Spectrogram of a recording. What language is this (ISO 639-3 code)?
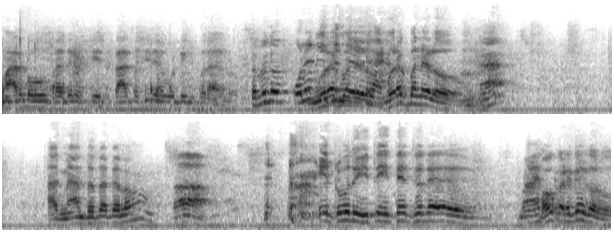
guj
